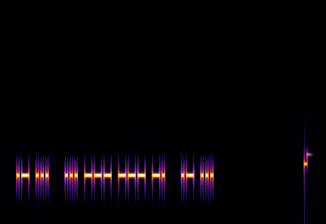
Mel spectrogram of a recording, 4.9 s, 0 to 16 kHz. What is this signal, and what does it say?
Morse code, heard as a keyed tone, about 33 wpm, 700 Hz. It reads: AS SOON AS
